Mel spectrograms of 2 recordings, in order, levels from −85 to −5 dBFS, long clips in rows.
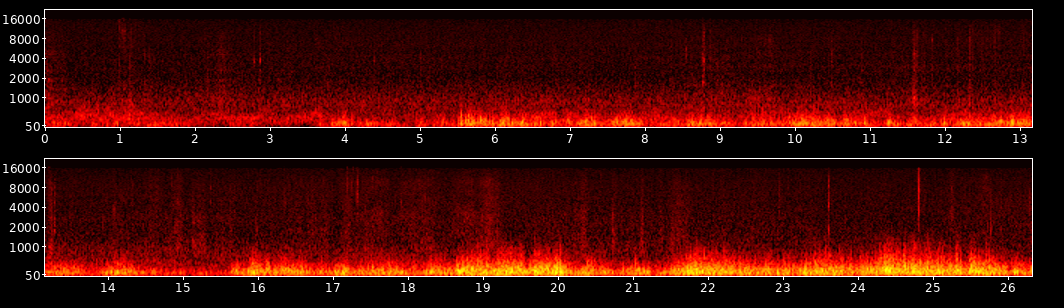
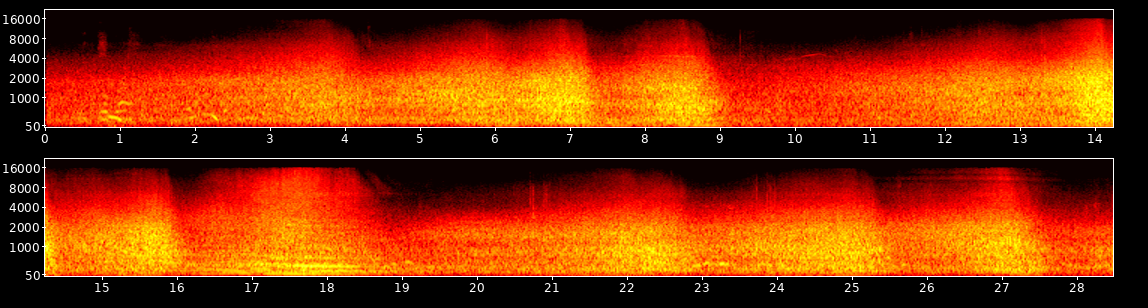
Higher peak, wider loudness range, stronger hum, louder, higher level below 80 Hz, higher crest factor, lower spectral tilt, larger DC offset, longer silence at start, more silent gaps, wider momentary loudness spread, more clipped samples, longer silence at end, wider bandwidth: second, -16 dBFS vs -2 dBFS; first, 18 LU vs 9 LU; neither; second, -36 LUFS vs -23 LUFS; about the same, -50 dBFS vs -50 dBFS; about the same, 20 dB vs 22 dB; first, -8 dB/octave vs -3.5 dB/octave; neither; about the same, 0 s vs 0 s; neither; first, 21 LU vs 14 LU; neither; about the same, 0 s vs 0 s; about the same, 16 kHz vs 16 kHz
